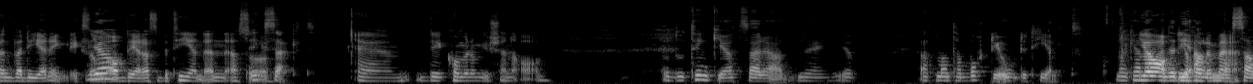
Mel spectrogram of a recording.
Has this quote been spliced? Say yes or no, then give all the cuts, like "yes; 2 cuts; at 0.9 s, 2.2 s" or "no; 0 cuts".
no; 0 cuts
